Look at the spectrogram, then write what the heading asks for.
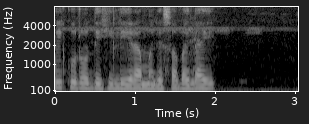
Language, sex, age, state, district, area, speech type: Nepali, female, 30-45, West Bengal, Darjeeling, rural, spontaneous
